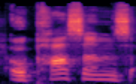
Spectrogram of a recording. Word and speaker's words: opossum: So if you're reading scientific literature, opossum is the correct pronunciation and spelling of this animal, Didelphis virginiana, and all of the American opossums.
